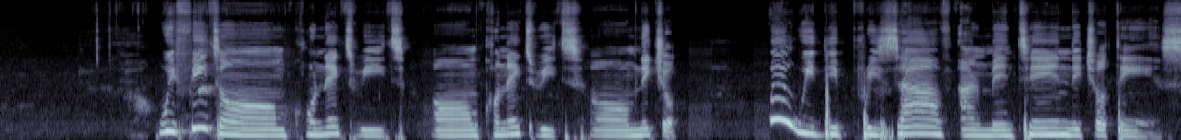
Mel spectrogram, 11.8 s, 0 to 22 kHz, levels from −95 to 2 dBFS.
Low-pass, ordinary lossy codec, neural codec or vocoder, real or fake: none; none; none; real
